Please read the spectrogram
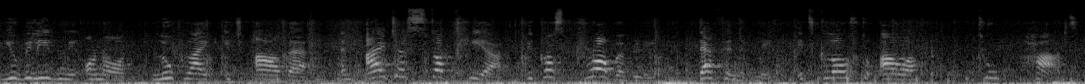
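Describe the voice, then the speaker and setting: Woman, high voice, warm casual vlog chat, phone mic outdoors, noticeable background noise. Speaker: vlog co-host. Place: outdoors at a seaside harbour. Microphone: phone held at arm's length.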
